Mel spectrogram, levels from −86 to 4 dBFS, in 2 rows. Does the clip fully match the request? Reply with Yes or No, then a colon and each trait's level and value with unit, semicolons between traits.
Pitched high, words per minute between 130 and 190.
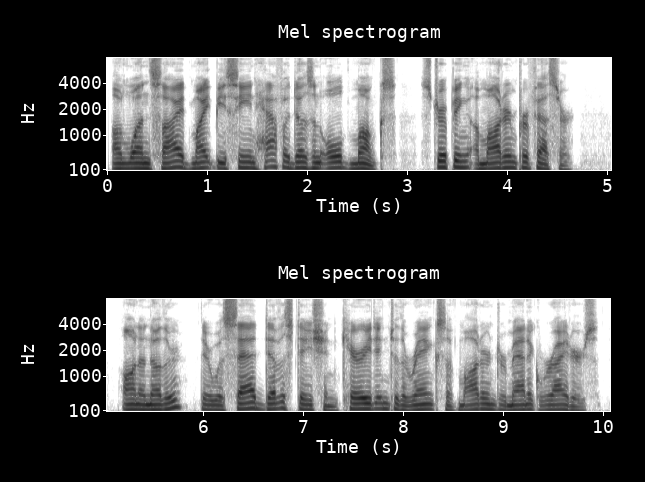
No: low, 130 Hz; average, 175 wpm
